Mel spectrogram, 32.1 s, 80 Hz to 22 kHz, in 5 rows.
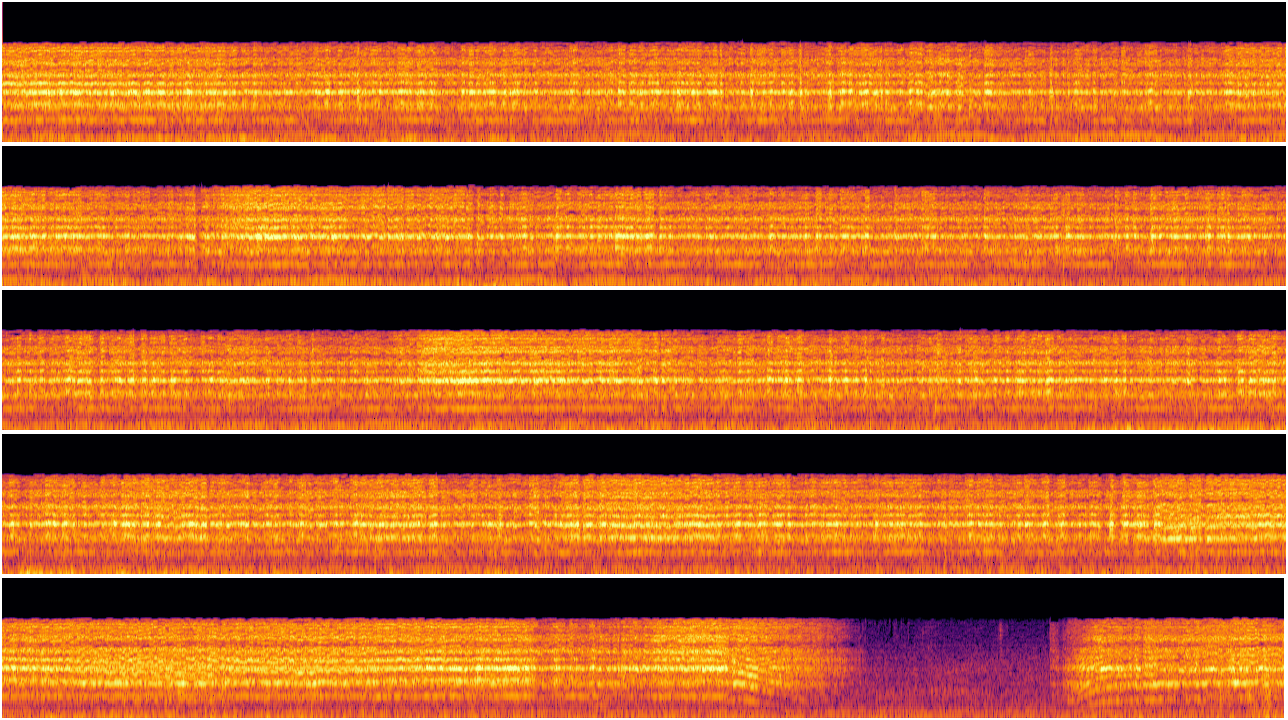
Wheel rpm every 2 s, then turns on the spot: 170, 170, 170, 170, 170, 160, 160, 160, 170, 170, 160, 160, 170, 160, 110, 60.
none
